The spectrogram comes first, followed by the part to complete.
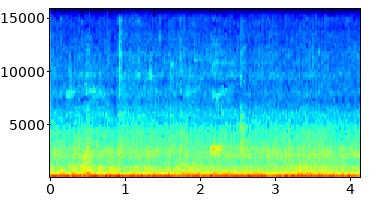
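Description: Busy city street traffic: a loud, steady low engine rumble from passing cars, motorcycles and buses.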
